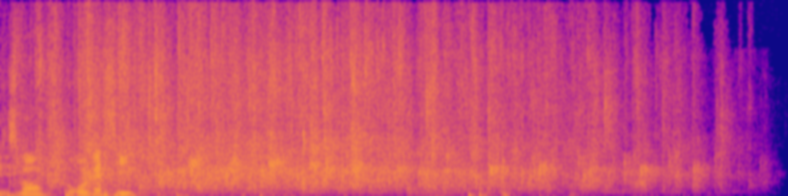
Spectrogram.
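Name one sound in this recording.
An audience murmurs and chatters.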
